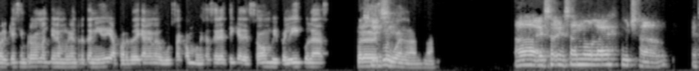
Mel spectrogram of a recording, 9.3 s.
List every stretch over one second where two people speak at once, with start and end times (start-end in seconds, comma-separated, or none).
none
